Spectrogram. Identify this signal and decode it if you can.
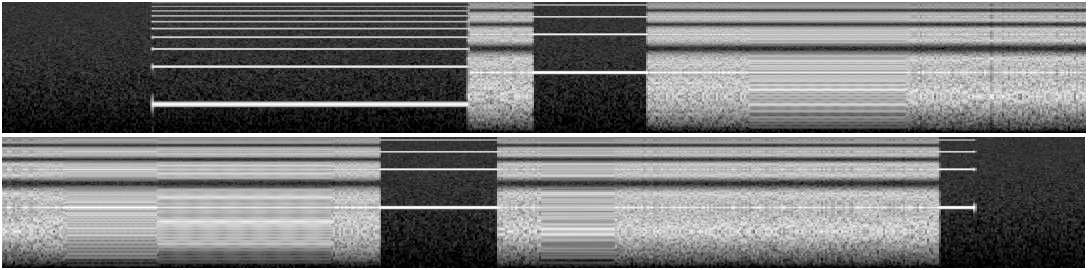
ZX Spectrum tape loading, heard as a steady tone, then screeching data.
